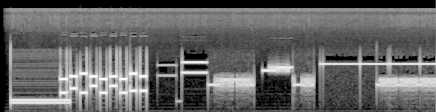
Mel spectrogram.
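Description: Dial-up modem connecting: a steady dial tone for under a second, a quick run of about nine touch-tone digits, then the high steady tones and hissing, warbling handshake tones of the modems negotiating a connection.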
